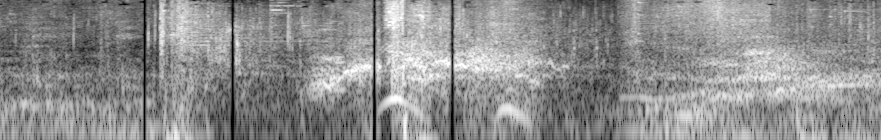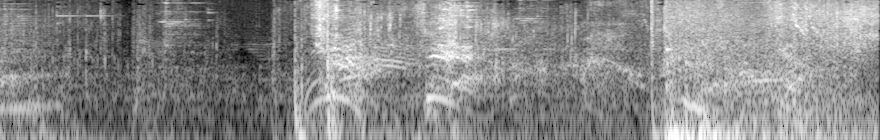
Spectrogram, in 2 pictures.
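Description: A blade strikes bodies with heavy, wet thuds.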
